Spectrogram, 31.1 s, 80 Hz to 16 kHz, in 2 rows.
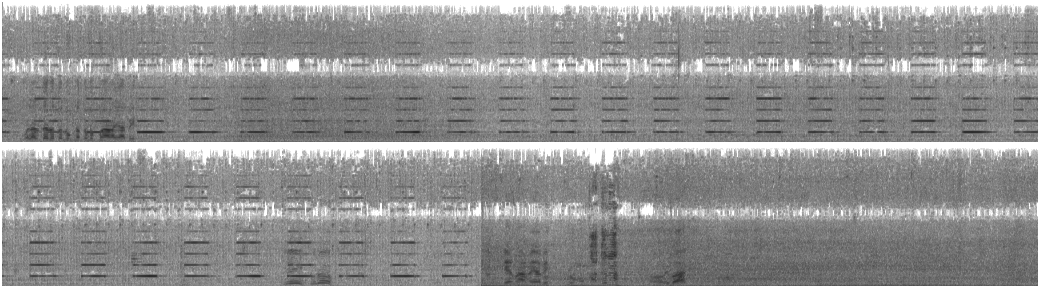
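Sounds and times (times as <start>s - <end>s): reversing alarm beeping: 0.0s - 22.7s
vehicle engine running: 0.0s - 31.0s.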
